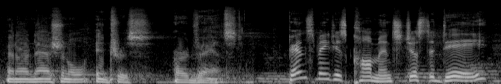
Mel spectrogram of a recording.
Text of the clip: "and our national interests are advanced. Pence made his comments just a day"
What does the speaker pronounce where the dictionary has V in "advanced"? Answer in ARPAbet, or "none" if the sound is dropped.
V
